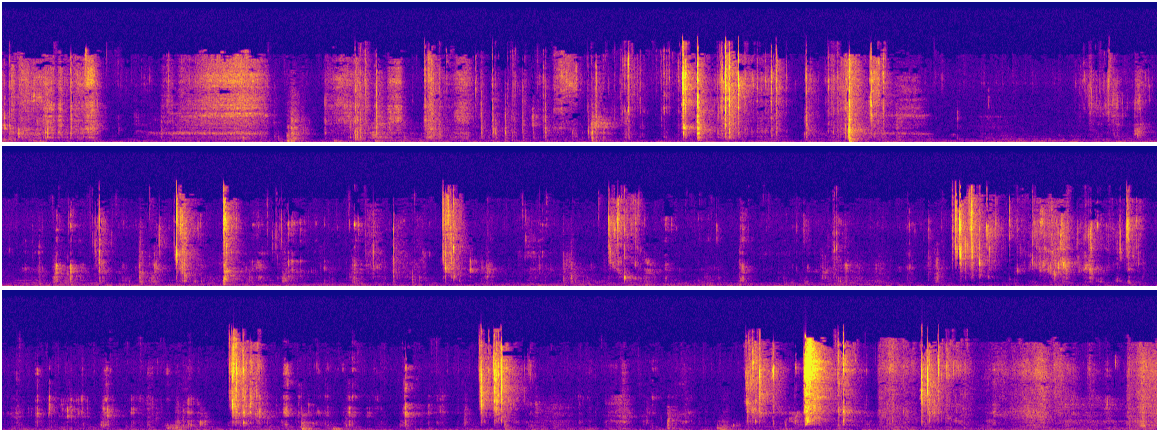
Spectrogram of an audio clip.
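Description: Close-miked chewing and biting of a fried chicken tender dipped in sauce, with many irregular sharp mouth clicks and crunches.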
